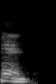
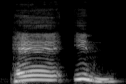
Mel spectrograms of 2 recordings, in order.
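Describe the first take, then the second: First: The vowel is single, with the y sound dropped. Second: The vowel glides, with the y sound included.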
